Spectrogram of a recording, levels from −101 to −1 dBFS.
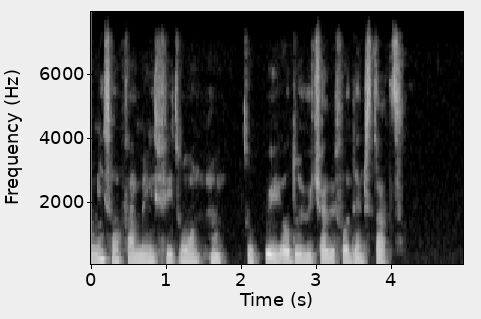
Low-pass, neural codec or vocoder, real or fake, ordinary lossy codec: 7.2 kHz; none; real; Opus, 64 kbps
